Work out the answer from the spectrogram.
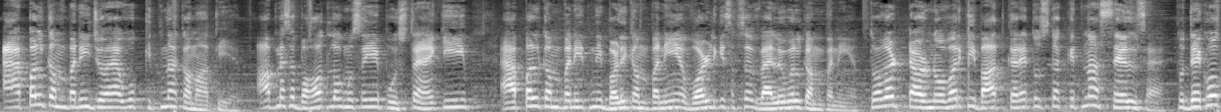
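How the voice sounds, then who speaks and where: Male facts presenter, high-pitched, conversational explainer delivery addressed straight to the viewer, background music. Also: moderate pace, fairly bright tone. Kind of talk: informal explanatory voice-over narration.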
